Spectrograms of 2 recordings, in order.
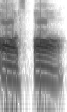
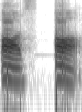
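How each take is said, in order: The two takes are said the same way.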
